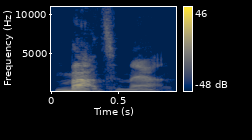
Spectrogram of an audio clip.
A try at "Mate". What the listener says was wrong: Mate. Yeah, no, then what's Matt. The E there for? E's can't be silent.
